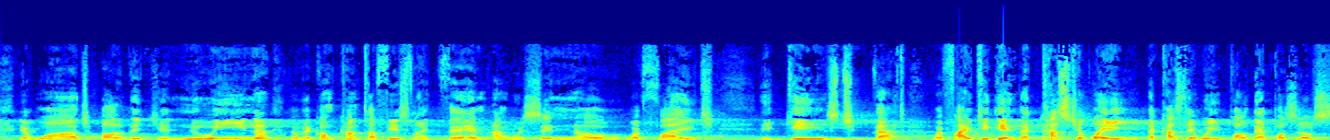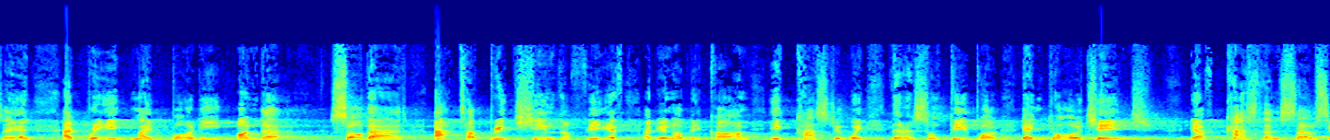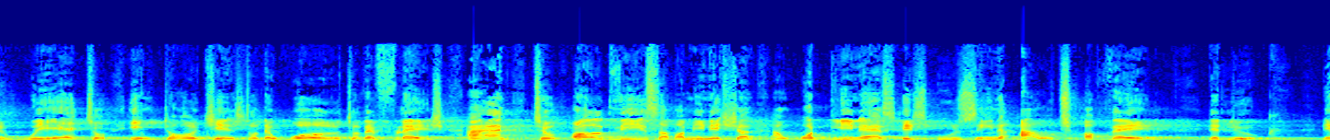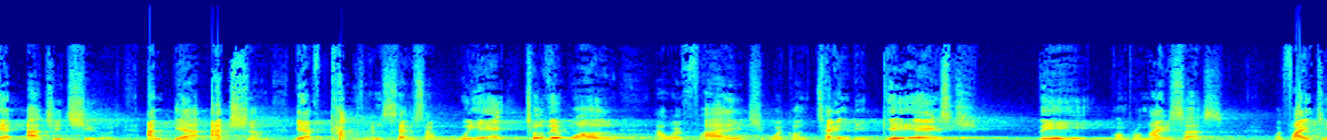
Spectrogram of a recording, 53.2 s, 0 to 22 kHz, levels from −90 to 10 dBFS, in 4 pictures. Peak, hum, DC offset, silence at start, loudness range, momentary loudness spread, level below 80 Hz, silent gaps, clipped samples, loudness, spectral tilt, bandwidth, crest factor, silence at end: 0 dBFS; none; under 0.1%; 0 s; 4 LU; 12 LU; -48 dBFS; none; under 0.1%; -20 LUFS; -4 dB/octave; 15.5 kHz; 20 dB; 0 s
